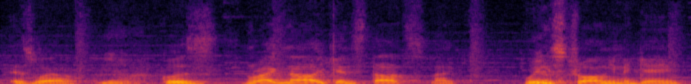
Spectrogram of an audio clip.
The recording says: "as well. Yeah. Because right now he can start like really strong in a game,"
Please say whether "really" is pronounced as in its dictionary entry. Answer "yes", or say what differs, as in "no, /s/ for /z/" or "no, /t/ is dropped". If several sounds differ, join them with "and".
no, /w/ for /ɹ/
